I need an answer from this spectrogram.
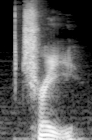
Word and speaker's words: three: Three is pronounced tree.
